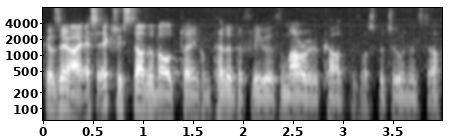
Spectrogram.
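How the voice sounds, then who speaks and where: A man with a strong German accent and ordinary pitch variation. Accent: thick German. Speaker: gaming commentator and pro player. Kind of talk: gameplay commentary. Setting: recording voiceover while watching gameplay.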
